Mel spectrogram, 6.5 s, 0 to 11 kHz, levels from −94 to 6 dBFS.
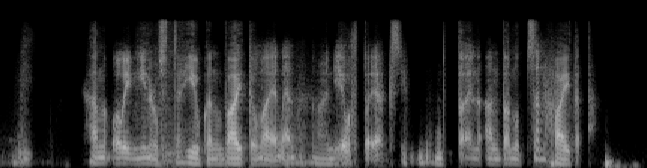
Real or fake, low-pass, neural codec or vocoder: fake; 7.2 kHz; codec, 16 kHz, 0.5 kbps, X-Codec, HuBERT features, trained on general audio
